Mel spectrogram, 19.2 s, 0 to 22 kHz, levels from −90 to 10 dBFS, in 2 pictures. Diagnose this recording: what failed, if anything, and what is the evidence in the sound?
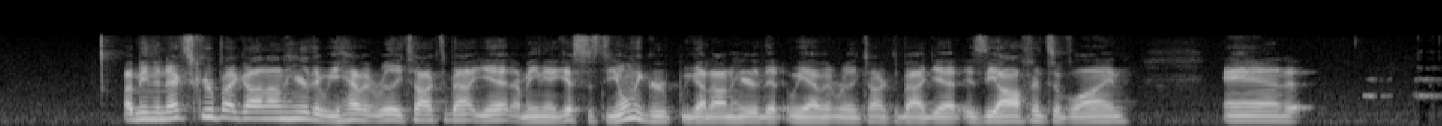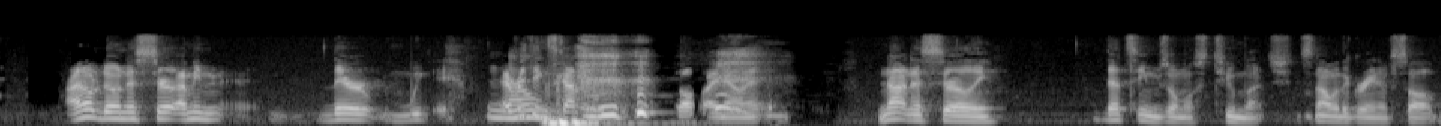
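The failure sits in call processing. From 13.47 to 14.35 s the speech sinks by about 40 dB, then dips again by about 20 dB at 14.75 to 14.89 s. This is likely speech suppressed in double talk. The echo canceller confused local speech with far-end echo and attenuated both.

The background is gated by the echo canceller from 15.17 to 15.26 s. The room sound drops by about 22 dB for roughly a tenth of a second. The canceller clamped the microphone while the loudspeaker played, then released it. The band ends at 8 kHz, as expected for the call path.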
